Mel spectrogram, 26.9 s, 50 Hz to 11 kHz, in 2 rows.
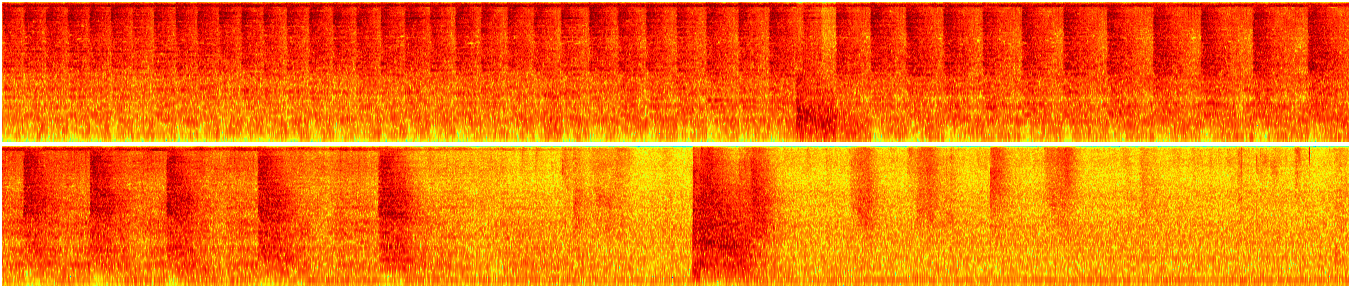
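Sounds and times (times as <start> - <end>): band saw humming: 4.8 - 18.2
loud burst of noise: 7.8 - 18.0.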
